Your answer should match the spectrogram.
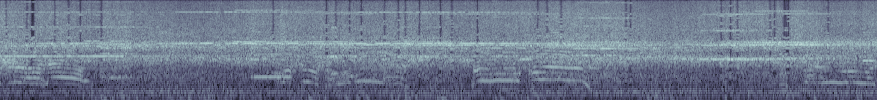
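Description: Harsh noise / power electronics: a loud, unbroken wall of distorted noise with steady high whining tones. Over it, pitched wavering sounds bend up and down every second or so.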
